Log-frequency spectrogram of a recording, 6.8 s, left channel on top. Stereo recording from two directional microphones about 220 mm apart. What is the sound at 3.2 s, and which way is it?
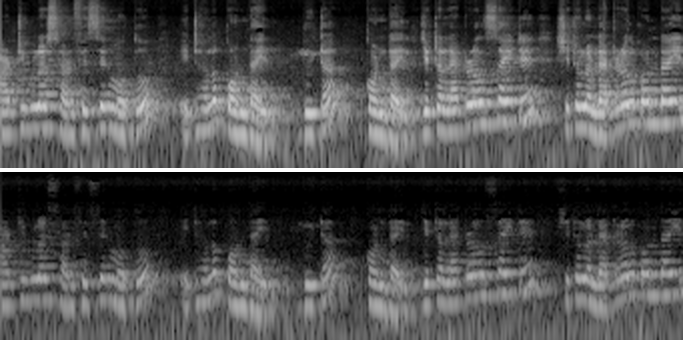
A woman's voice, 20° left (ahead or behind).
